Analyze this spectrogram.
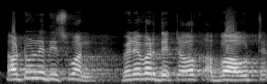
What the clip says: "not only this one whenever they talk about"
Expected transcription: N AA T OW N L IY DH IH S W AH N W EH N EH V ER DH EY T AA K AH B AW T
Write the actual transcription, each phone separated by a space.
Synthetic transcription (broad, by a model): N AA T OW N L IY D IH S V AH N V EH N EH V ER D EY T AA K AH B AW T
